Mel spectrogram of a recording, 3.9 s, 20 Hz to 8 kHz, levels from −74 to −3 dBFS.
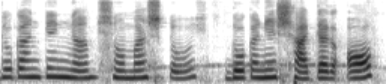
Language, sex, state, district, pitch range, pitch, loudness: Bengali, female, Tripura, West Tripura, 250-285 Hz, 265 Hz, -18 LUFS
